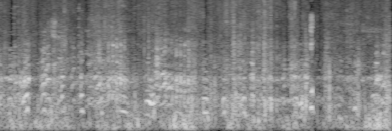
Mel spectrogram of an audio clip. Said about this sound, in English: These toms having none of it, gobbling their displeasure at anyone bold enough to approach. Well, it reminds you that nature is all around us, and maybe we're not top of the food chain everywhere, because these guys are intimidating.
